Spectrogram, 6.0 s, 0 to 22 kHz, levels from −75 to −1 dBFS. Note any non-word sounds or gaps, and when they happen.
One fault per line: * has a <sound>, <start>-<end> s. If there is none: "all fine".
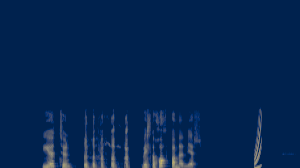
* has a laugh, 1.7-2.6 s
* has a chirp, 5.1-5.2 s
